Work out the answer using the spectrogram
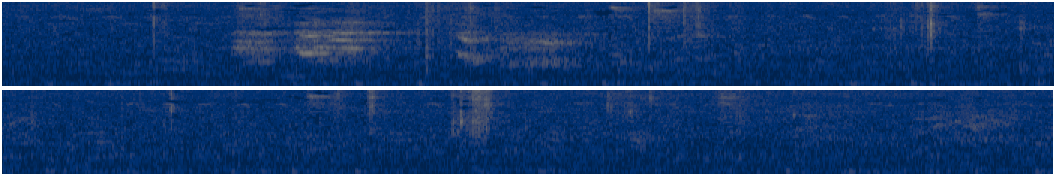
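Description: Chewing and crunching of crispy fried chicken, with a few sharp crunch clicks. A short hen's cluck comes about a second in.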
